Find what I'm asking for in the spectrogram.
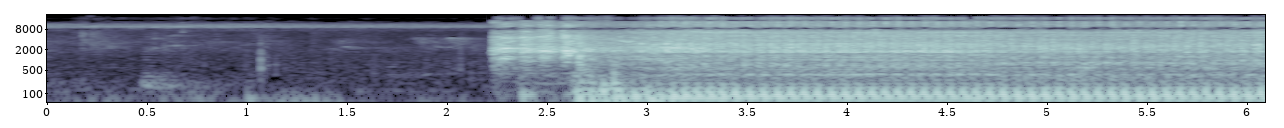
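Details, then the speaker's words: KTM Duke 250 running after chain cleaning with Motul chain clean, WD-40 and Motul chain lube: engine settles into an even, steady beat with no chain slap or grinding. Quiet chain after lubrication. "इधर देख सकते हो एकदम चकाचक है एकदम पूरा, कोई नॉइज नहीं आ रहा है, आप लोग देख लो।"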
